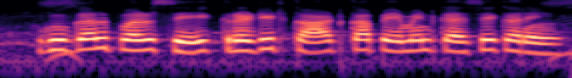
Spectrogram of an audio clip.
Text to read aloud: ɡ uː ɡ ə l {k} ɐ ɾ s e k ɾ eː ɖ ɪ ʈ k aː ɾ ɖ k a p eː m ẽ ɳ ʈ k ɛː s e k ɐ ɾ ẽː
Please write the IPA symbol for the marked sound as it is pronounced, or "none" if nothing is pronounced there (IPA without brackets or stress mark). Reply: p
